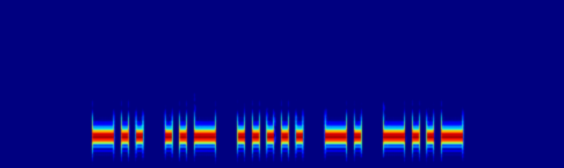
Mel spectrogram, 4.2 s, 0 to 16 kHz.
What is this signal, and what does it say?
Morse code, heard as a keyed tone, about 22 wpm, 700 Hz. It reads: DU5NX
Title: DXCC-100 Call Signs - 5 Characters - 22wpm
